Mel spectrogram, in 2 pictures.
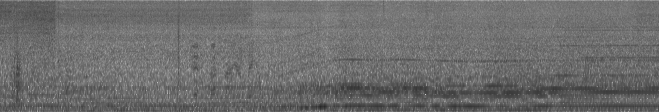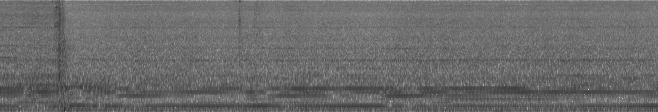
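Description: A truck engine idles with a steady low rumble.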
